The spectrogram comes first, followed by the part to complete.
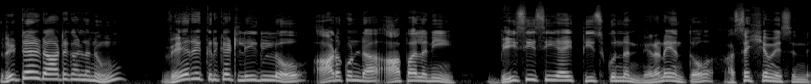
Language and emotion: Telugu, disgusted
